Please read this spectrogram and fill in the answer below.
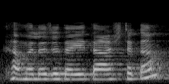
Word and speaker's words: Kamalajadayitashtakam: Not easy to pronounce. So let's. No, I will make you repeat. You say Kamalajadayitashtakam. Kamalajadayitashtakam.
